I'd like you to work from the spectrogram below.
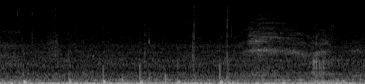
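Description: Horse hooves clip-clopping in the Minecraft video game, a quick run of soft, regular hoof thuds over a steady background hum, with no talking.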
